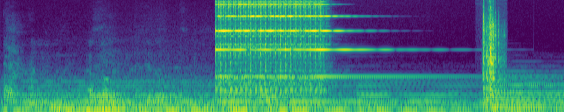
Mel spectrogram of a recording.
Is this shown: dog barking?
no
